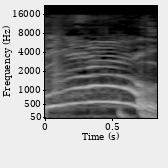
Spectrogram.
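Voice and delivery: put-on screaming. Telling how she suddenly started screaming at him to get out: retelling a scream. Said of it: "she just starts screaming".

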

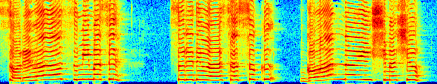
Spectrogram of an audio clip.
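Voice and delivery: delighted, very high-pitched, happy voice. An honest fisherman, taken in by an ugly man's lie, replies: happy. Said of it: "嬉しそうに言った".

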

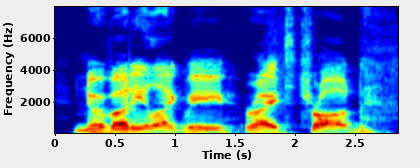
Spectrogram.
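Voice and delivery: put-on sarcastic voice. Retelling what he said to tron, mimicking salty sarcasm. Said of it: "He's being a little salty and sarcastic".

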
